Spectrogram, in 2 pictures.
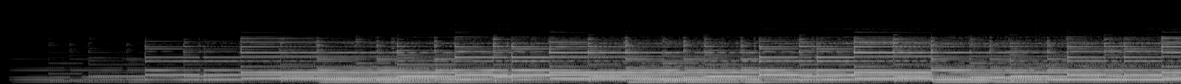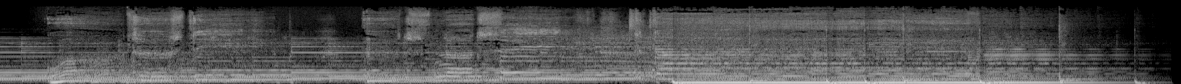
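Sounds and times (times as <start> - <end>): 
hazy reverb-soaked dream pop song with rootsy Americana feel by a duo: 0.3 - 23.5.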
